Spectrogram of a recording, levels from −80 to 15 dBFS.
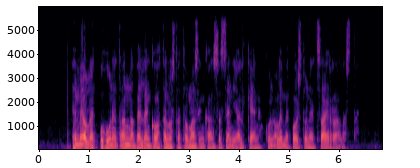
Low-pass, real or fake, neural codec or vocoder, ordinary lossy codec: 5.4 kHz; fake; vocoder, 22.05 kHz, 80 mel bands, WaveNeXt; Opus, 24 kbps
